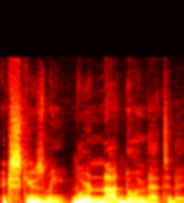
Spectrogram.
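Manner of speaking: mock firm, commanding tone, no room to argue. Recalling having to control his voice: reenacting a commanding tone. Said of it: "you could tell by my tone that I'm giving you a command".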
